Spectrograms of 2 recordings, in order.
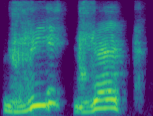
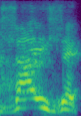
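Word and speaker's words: Žižek: Mine is Zizek, Vivek. It's not Zizek or what, so it rhymes even more than it may appear.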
